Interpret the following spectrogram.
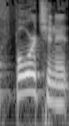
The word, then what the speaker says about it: fortunate: Notice the ch is in that weak part of the word. The strong part of the word is the first syllable, the beginning.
